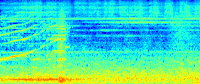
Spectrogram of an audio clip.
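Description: A tram rolls along its rails, a rising electric whine and faint squeal at first giving way to a steady rumble of wheels on track; no one speaks.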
